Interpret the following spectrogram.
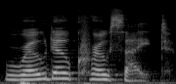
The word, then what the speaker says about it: rhodochrosite: Yeah, this is called, let's pronounce this correctly, rhodochrosite.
